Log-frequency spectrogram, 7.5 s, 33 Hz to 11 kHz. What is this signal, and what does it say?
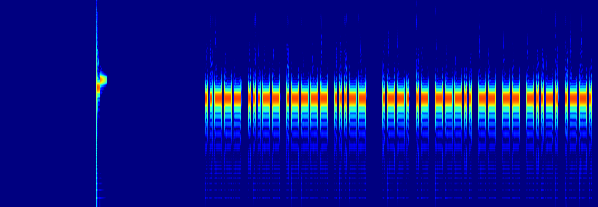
Morse code, heard as a keyed tone, about 41 wpm, 700 Hz. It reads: 2313 PA8MM/P
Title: Worked All Europe DX Contest - QTC Exchange - 40wpm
